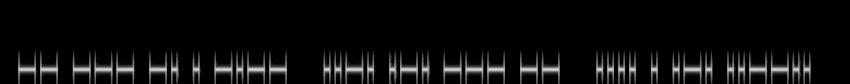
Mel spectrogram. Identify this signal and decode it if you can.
Morse code, heard as a keyed tone, about 22 wpm, 700 Hz. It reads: MONEY FROM HER?
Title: Sentences from Top 1500 Words 22wpm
